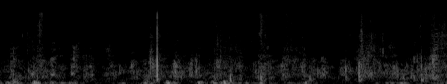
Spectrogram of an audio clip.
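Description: Footsteps of a hiker on a mossy forest trail, irregular steps and knocks with one sharper knock about a second and a half in, over wind rumbling on an uncovered microphone.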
